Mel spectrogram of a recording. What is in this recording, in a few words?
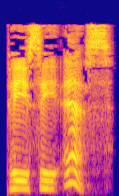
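"pcs", British English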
